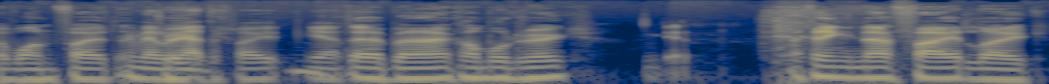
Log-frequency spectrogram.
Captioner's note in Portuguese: risos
